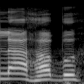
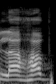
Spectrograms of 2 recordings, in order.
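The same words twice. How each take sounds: First: The final b is released with an echoing bounce. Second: The final b is closed without an echoing bounce. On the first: The speaker calls it right. "कलकला करेंगे, सही है मिनल लहब" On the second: The speaker calls it wrong. "लहब कहना गलत है"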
